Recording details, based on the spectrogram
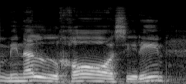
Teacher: الخاء مفخمة مرتبة أولى لأنها مفتوحة بعدها ألف، اكسر السين والراء والراء مرققة، ولا تجعلن في هذه الياء، نقف على نون ساكنة.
